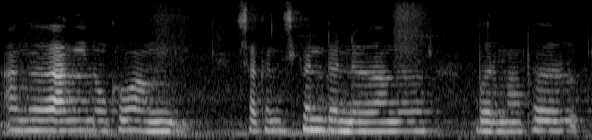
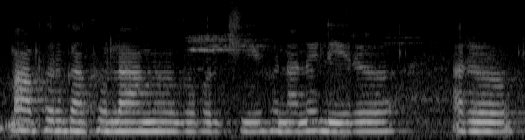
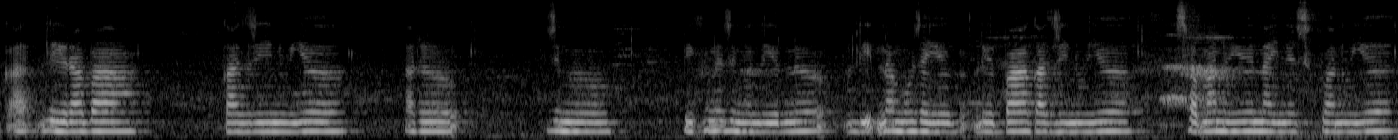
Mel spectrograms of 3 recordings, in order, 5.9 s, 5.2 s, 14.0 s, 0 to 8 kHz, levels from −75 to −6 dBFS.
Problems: none marked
